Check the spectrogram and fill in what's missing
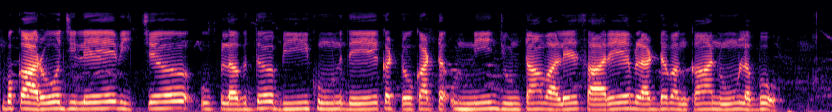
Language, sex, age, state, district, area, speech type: Punjabi, female, 45-60, Punjab, Pathankot, rural, read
